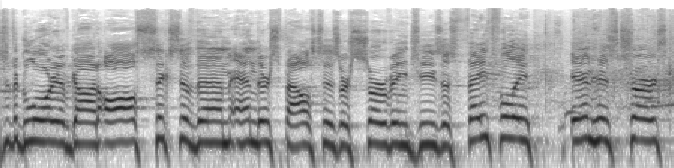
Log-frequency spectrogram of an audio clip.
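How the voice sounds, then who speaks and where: Middle-aged male pastor, bright and ringing, high for a man; animated, humorous sermon storyteller. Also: rough recording. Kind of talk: sermon to a live and online congregation. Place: church auditorium with congregation.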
